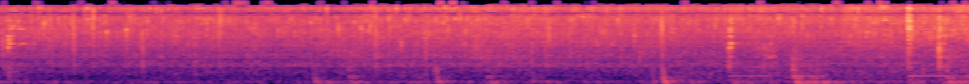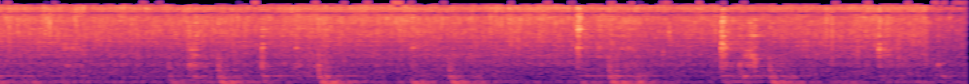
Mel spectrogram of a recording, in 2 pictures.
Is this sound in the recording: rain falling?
no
